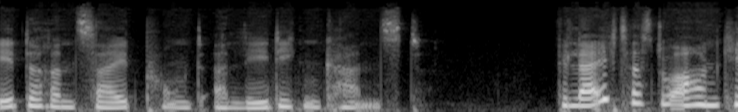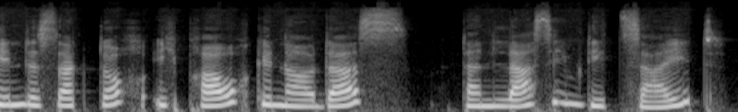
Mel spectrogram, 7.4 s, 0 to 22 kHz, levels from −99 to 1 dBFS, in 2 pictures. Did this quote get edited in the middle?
yes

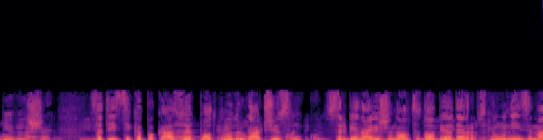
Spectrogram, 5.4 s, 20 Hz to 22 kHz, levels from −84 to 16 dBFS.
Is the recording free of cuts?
yes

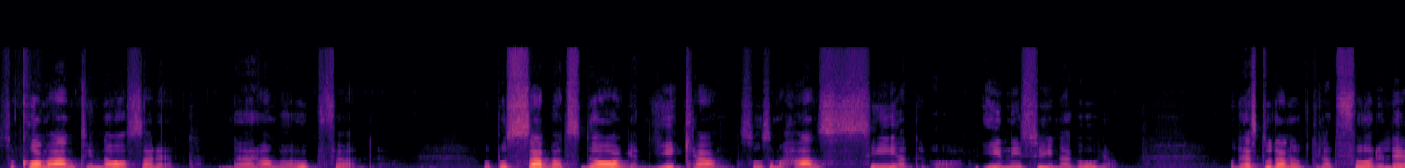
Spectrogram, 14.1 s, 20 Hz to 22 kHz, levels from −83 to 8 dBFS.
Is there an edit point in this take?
no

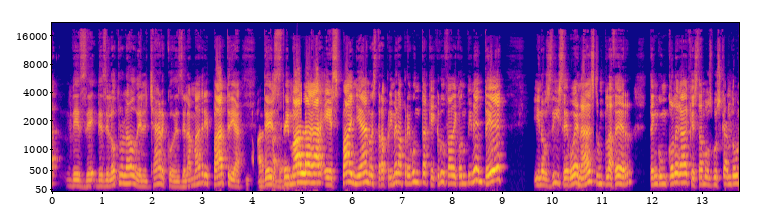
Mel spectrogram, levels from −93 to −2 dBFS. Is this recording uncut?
yes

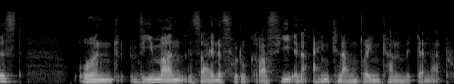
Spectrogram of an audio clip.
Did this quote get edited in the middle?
no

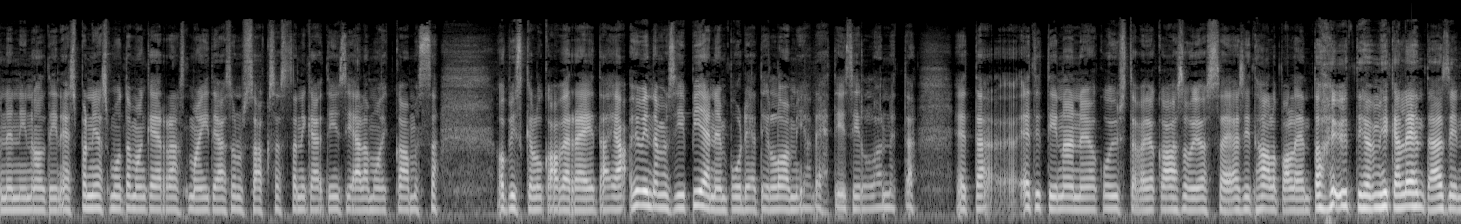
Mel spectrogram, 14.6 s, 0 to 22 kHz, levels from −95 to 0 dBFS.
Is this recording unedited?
yes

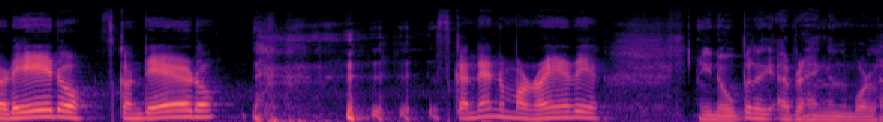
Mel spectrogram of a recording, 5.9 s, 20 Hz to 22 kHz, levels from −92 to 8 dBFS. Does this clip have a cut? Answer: yes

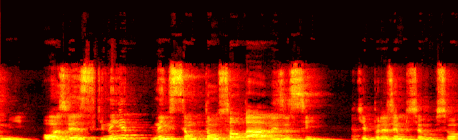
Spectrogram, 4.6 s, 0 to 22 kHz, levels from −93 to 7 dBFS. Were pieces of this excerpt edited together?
no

